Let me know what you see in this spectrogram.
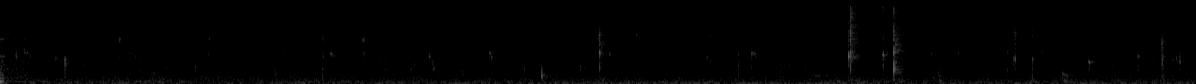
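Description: Faint close-up chewing and mouth sounds while eating seafood, with scattered soft clicks and smacks; the loudest come twice, about eight and a half and nine seconds in.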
